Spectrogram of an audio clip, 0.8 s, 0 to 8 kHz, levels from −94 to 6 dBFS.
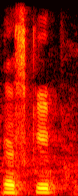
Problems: constant background noise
